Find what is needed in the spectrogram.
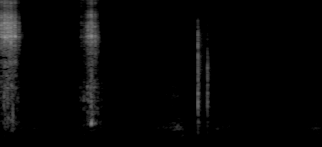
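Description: Two quick, sharp clicks about a tenth of a second apart, a little past halfway, typical of a small toggle switch on an RC transmitter being flicked. A short breathy hiss comes about a second in.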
